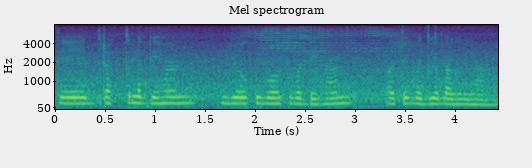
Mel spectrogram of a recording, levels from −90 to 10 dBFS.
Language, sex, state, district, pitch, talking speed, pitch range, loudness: Punjabi, male, Punjab, Kapurthala, 210 Hz, 175 wpm, 195-215 Hz, -15 LUFS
